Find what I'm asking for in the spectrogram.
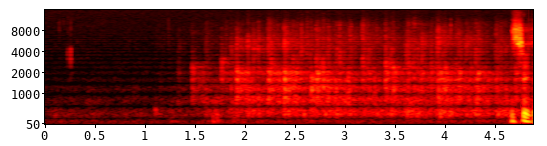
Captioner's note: applause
